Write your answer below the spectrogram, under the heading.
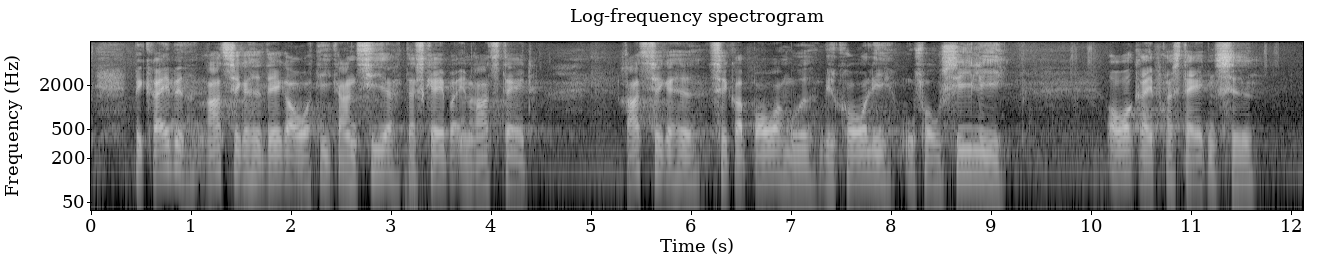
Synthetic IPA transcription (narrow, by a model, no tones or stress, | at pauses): b̥e̝ɡ̥ʁɛ̰ːb̥ð̩ˠʁad̥se̝ɡ̥ɐɦe̝ð̰ˠd̥eɡ̥ɐɒʊ̰ɐd̥iɡ̥ɑ̈ɑ̈nt͡sʰḭːɐd̥ɑ̈sɡ̥ɛːb̥ɐe̝nʁad̥sd̥ɛ̰ːd̥ | ʁad̥se̝ɡ̥ɐɦe̝ð̞̰ˠse̝ɡ̥ʁɐb̥ɒʊ̰ɐmo̝ð̞ˠʋelkʰɒːliʔufɒusiːli | ɒʊɐɡ̥ʁɛ̰ːb̥fɑ̈sd̥ɛ̰ːd̥n̩siːð̞ˠə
